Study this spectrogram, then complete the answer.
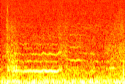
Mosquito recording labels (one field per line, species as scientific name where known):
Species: Anopheles funestus s.s.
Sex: female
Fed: unfed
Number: one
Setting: cup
